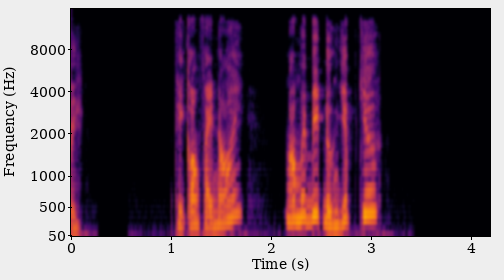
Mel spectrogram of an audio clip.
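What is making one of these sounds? A woman speaks in a worried voice, close by.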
